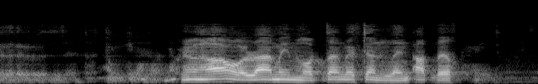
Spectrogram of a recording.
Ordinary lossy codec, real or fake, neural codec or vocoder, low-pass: MP3, 32 kbps; fake; codec, 16 kHz, 0.5 kbps, FunCodec, trained on LibriTTS, 25 frames a second; 7.2 kHz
